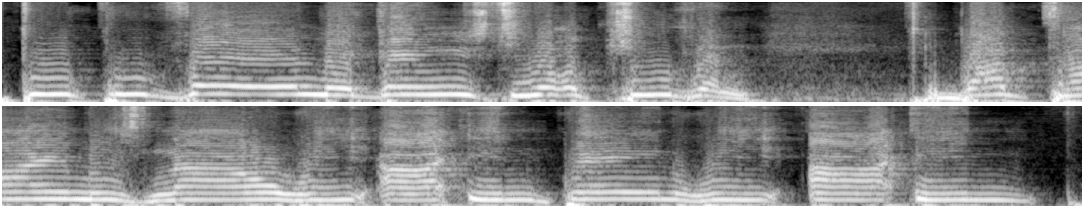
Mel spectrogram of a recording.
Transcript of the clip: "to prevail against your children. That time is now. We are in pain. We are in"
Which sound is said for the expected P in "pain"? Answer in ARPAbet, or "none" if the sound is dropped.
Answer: P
